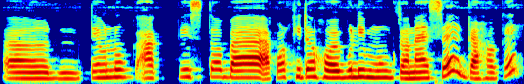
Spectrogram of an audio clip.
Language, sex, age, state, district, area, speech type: Assamese, female, 30-45, Assam, Dhemaji, rural, spontaneous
